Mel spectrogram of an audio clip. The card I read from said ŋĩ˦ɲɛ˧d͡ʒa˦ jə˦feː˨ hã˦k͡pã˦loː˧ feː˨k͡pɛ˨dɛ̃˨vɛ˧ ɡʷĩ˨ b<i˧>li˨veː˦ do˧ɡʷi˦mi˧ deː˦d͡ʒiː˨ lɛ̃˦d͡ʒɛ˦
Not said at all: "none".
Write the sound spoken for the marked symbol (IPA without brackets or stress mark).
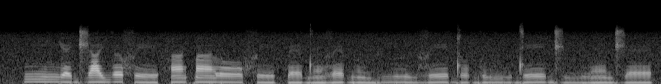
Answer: iː˧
